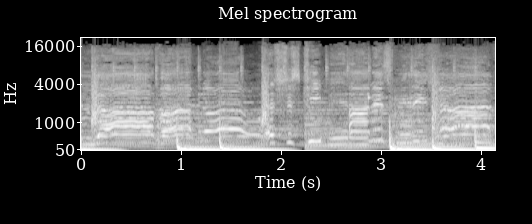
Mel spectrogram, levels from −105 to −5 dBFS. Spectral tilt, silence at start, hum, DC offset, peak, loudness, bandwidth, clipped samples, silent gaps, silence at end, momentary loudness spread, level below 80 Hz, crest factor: -4 dB/octave; 0 s; none; under 0.1%; 0 dBFS; -10 LUFS; 17.5 kHz; 0.3%; none; 0 s; 5 LU; -10 dBFS; 8 dB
